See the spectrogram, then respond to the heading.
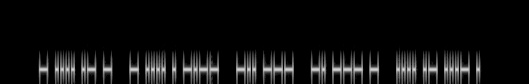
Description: Morse code, heard as a keyed tone, about 44 wpm, 700 Hz. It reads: THAT THEY DO NOT HAVE
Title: Sets of 5 Words Encore2 45wpm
